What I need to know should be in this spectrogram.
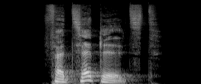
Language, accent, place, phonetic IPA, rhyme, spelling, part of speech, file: German, Germany, Berlin, [fɛɐ̯ˈt͡sɛtl̩st], -ɛtl̩st, verzettelst, verb, De-verzettelst.ogg
- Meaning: second-person singular present of verzetteln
